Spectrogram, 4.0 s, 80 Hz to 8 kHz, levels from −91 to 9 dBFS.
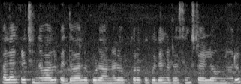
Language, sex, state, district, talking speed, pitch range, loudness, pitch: Telugu, female, Andhra Pradesh, Sri Satya Sai, 195 wpm, 225-240 Hz, -15 LUFS, 230 Hz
